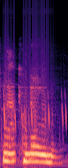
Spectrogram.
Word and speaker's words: nekhnona: You pronounce it like nekhnona. It's really easy.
